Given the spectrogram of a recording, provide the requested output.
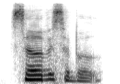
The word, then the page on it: serviceable: Indian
